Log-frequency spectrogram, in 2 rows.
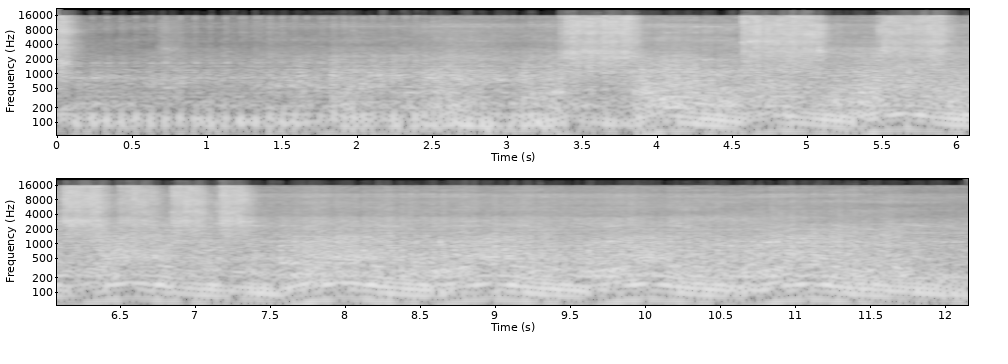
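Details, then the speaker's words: Yamaha Mio M3 125 scooter after repair: previously ran out of oil, causing worn bore, loose piston and front-engine knocking; new piston fitted, now runs smoothly with quick throttle blips and no knock. "ada suara ketukan yang keras seperti kemarin ya di sini sudah halus dan Alhamdulillah sudah normal lagi"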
